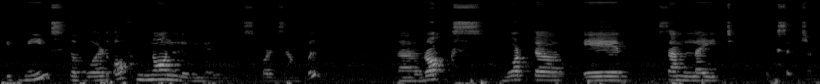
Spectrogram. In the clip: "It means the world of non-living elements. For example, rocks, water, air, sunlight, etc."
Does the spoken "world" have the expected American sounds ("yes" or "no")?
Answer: no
